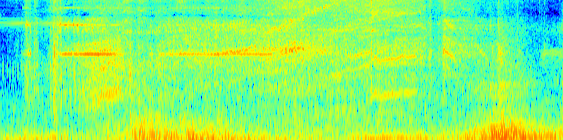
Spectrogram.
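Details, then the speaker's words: Traxxas E-Revo electric RC truck with mic on the car: motor whine rising and falling with throttle, gritty rasp only under heavy throttle; owners suspect the differential. "Now I know that you guys couldn't hear the three of us, but we are thinking that it has to be the diff. The sound only happens when we're giving it a lot of juice."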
